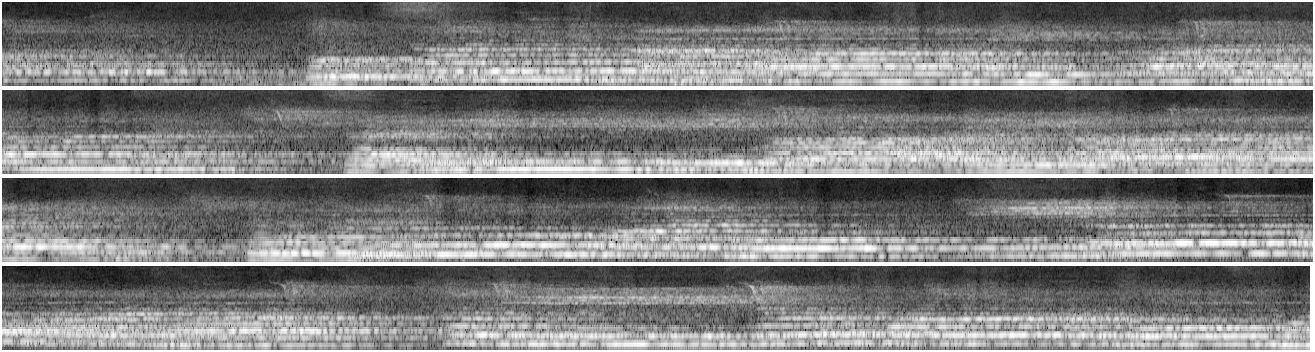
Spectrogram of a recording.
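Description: Slow liturgical chant sung in long, held notes, in phrases of several seconds with short breaks between them.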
